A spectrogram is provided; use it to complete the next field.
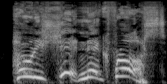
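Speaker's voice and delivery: a high-pitched shout full of shock. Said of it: "and we shouted".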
